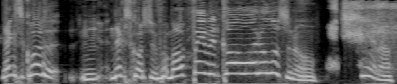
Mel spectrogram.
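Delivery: high announcer voice, sing-song; radio voice. Pretend. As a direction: read it like a radio host. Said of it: "do you like my, my radio voice?".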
